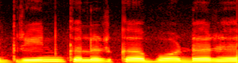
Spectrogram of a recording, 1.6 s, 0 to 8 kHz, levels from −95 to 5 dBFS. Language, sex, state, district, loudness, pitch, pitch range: Hindi, female, Jharkhand, Deoghar, -12 LUFS, 210 Hz, 205-215 Hz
